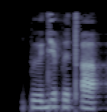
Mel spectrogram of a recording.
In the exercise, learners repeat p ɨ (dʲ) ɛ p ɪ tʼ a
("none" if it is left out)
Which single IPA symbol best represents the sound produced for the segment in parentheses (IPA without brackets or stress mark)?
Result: dʲ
